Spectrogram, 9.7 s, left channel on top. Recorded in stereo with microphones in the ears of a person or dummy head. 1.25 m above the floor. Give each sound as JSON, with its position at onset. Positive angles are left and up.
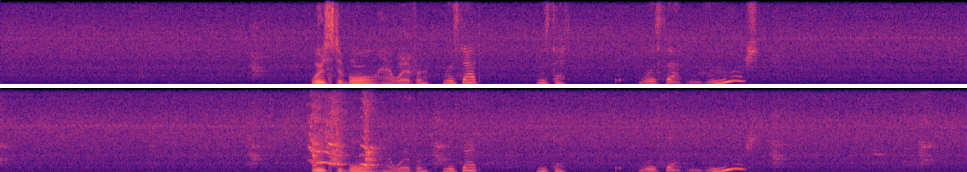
{"t": 3.1, "sound": "a man speaking", "side_deg": 55}
{"t": 4.4, "sound": "a woman speaking", "side_deg": 60}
